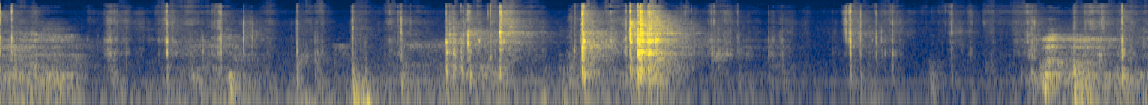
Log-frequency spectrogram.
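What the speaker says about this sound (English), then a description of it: "you just tape your stick to the palm branch" Tape torn off a roll to fix a stick onto a palm branch: quick, crisp ripping and crinkling bursts in an otherwise quiet room, the loudest tear near the middle.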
